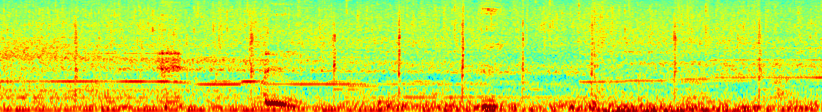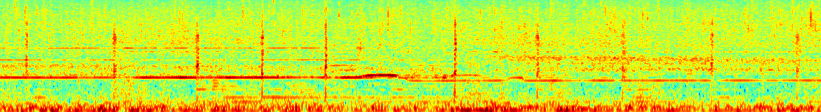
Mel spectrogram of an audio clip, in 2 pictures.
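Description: Steady rain falls throughout, a dense continuous patter with low rumbling underneath and a faint tonal hum running through it, no voices.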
